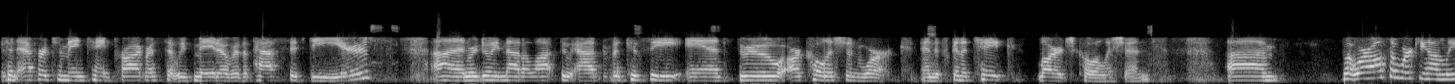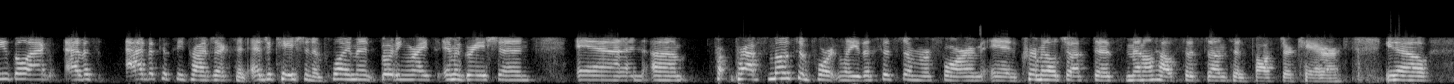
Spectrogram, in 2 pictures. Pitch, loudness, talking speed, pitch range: 195 Hz, -15 LUFS, 145 wpm, 180-220 Hz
